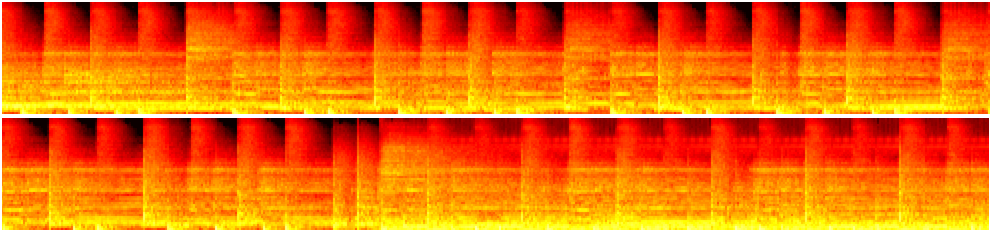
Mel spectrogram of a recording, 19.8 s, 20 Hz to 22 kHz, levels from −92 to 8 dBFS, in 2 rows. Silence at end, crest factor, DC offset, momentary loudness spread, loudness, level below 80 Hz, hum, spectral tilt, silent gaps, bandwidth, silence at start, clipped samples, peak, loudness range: 0 s; 14 dB; under 0.1%; 5 LU; -15 LUFS; -20 dBFS; none; -5 dB/octave; none; over 20 kHz; 0 s; under 0.1%; 0 dBFS; 3 LU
